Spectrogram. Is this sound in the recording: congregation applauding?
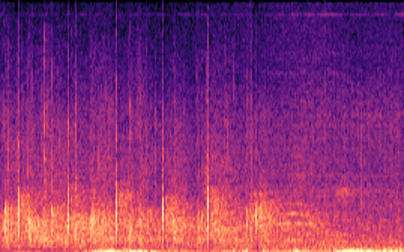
yes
